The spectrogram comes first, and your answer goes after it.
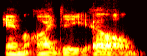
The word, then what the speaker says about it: MIDL: If you pronounce MIDL, it sounds like middle.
